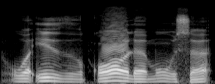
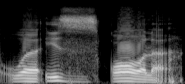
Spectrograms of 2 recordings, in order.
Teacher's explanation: Jangan sampai huruf dzal ini memantul. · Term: dzal yang berharakat sukun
